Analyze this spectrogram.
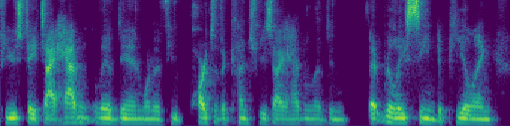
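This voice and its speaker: A man with an American accent and an unremarkable speaking voice, fairly low in pitch with ordinary pitch variation, over a quiet background. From US Army bases abroad, high school near Tokyo. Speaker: university fundraising executive. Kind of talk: interview conversation.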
